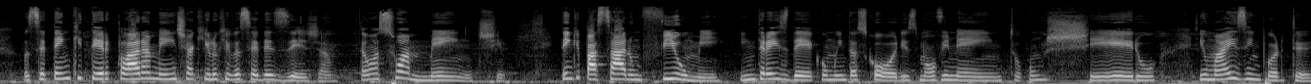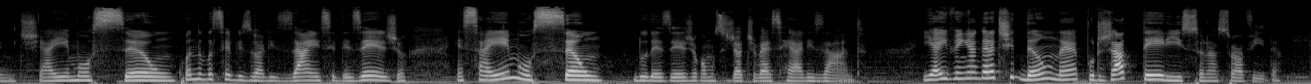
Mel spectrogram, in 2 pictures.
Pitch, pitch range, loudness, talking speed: 190 Hz, 165-230 Hz, -22 LUFS, 135 wpm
